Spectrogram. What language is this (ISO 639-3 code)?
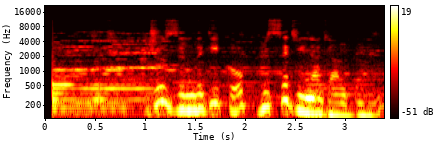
urd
